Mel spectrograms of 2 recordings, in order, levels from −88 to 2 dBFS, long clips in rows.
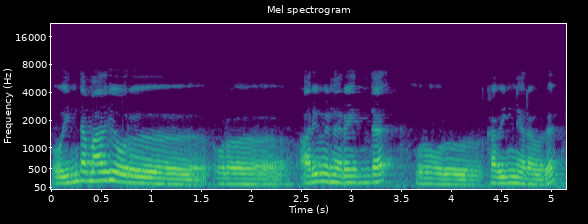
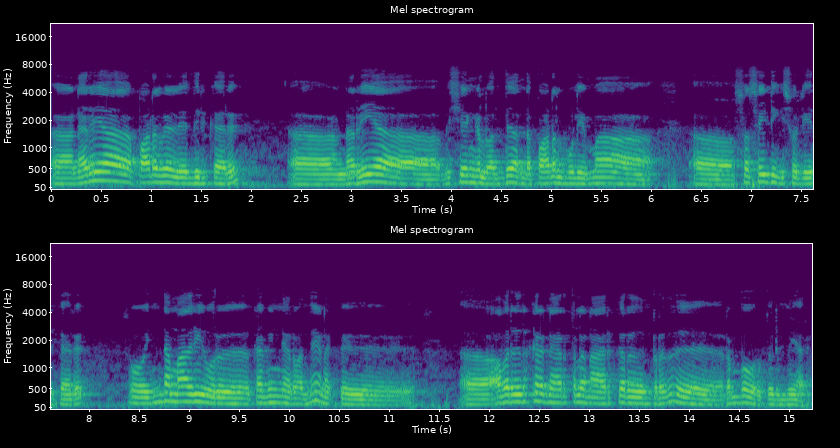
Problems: none marked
